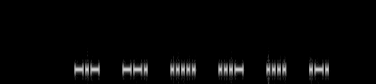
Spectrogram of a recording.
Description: Morse code, heard as a keyed tone, about 46 wpm, spaced as for 25 wpm, 700 Hz. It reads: KG5VHR
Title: USA Call Signs - 6 Characters - 3x Character Spacing - 45wpm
